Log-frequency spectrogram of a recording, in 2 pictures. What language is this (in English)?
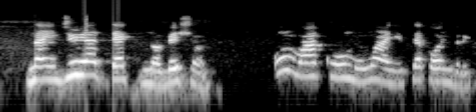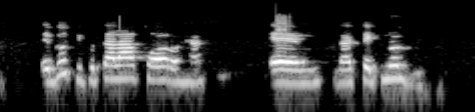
Igbo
